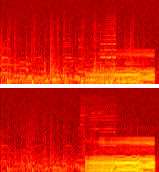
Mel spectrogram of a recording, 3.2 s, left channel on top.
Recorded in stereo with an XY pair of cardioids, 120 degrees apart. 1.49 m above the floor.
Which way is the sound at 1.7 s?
40° right.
